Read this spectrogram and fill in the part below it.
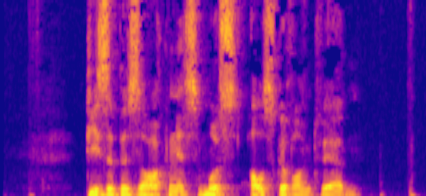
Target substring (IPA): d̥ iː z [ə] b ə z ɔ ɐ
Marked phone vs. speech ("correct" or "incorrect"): correct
